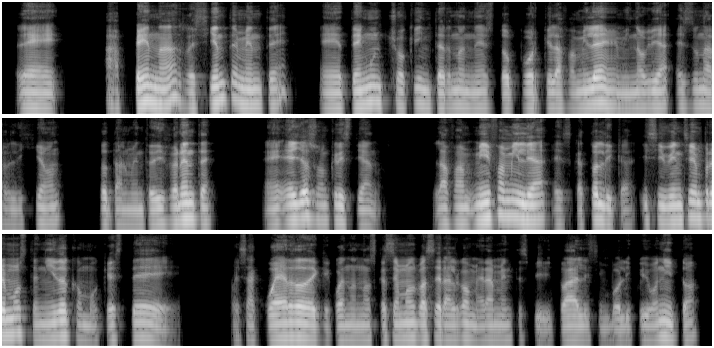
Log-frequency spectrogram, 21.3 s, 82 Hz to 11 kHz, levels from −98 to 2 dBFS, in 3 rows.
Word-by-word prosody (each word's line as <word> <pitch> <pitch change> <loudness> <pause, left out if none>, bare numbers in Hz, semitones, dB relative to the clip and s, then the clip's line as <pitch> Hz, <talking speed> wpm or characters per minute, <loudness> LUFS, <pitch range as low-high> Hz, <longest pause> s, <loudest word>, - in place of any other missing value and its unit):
eh, 110 -1 +1 0.4
apenas 135 +4 +3
recientemente, 125 - 0 0.3
eh, 110 -1 -2
tengo 115 +6 +2
un 140 -1 -2
choque 120 -1 -6
interno 115 -1 -2
en 110 -1 -4
esto, 110 -1 -5
porque 110 0 -4
la 110 - 0
familia 115 +5 +4
de 115 -4 +2
mi 105 - -6
novia 115 +2 -2
es 115 0 -13
una 120 -2 -4
religión 110 +3 -9 0.4
totalmente 105 -1 -6
diferente. 115 +2 +3 0.5
Eh, 105 +1 -5
ellos 140 +3 +7
son 125 -2 -7
cristianos. 110 -6 -4 0.5
La 110 0 -4
fa 115 +1 -4
mi 125 +5 +6
familia 135 -4 +5
es 110 0 -14
católica, 105 -2 -1
y 120 - -12
si 120 0 -4
bien 120 +1 +3
siempre 140 -1 +3
hemos 145 +2 0
tenido 115 +2 +1
como 105 -4 -11
que 100 - -7
este, 105 -6 -3 0.5
pues, - - -20
acuerdo 115 +1 +4
de 105 -1 +2
que 100 -2 -16
cuando 105 +1 -5
nos 105 0 -9
casemos 110 +2 -3
va 110 - +2
a - - -2
ser 110 0 -2
algo 110 +2 -3
meramente 105 +1 -7
espiritual 100 0 -5
y 100 - -12
simbólico 95 0 -11
y 105 - -5
bonito, 115 +3 -4
110 Hz, 160 wpm, -25 LUFS, 105-120 Hz, 0.5 s, ellos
